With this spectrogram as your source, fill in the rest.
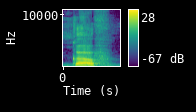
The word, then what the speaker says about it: cough: फिर last example है हमारा COUGH, यानी कि इसे क्या पढ़ेंगे हम, कफ।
